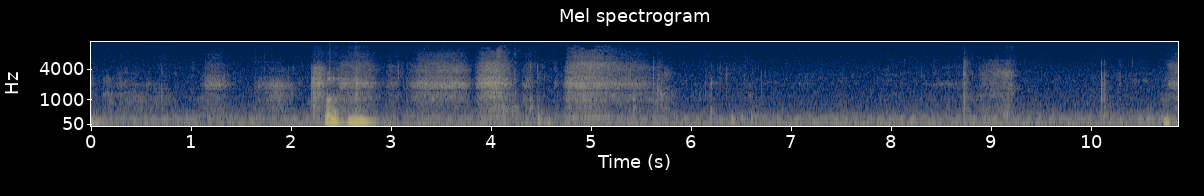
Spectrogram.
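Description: A person with a mouth stuffed with marshmallows gives a short muffled laugh a little over two seconds in, then breathes hard through the nose in a few heavy, snorting puffs that die away to faint breathing.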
